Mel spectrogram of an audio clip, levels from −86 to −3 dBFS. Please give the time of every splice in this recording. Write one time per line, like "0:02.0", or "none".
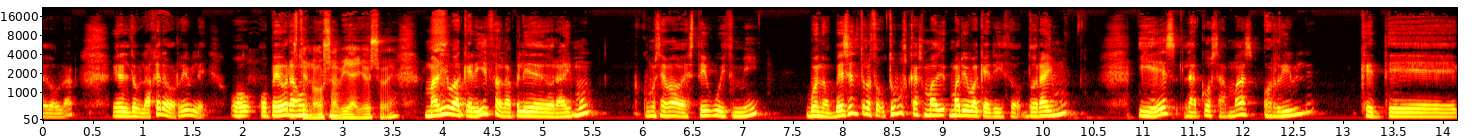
none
